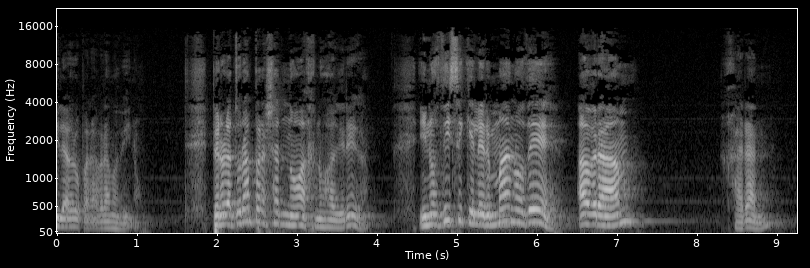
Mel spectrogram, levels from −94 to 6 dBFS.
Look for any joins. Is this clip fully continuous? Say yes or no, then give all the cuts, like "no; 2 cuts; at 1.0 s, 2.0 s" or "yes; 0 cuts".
yes; 0 cuts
